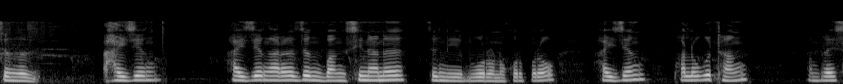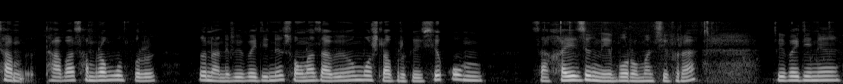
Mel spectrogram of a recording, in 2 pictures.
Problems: none marked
